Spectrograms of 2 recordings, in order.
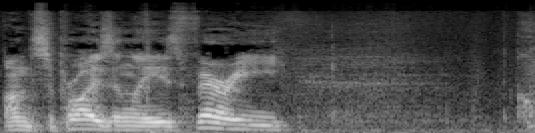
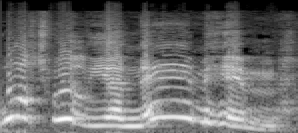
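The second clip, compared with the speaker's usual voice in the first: high nurse voice; 12 semitones higher, 8 dB louder than usual. Acted. Nurse voice in scene.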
